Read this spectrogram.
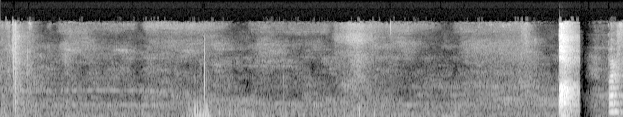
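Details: Demonstration of the effective cough technique: slow deep breaths held in the chest, then two strong, forceful coughs while the chest is pressed with a pillow, to clear sputum.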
